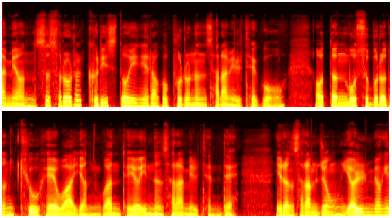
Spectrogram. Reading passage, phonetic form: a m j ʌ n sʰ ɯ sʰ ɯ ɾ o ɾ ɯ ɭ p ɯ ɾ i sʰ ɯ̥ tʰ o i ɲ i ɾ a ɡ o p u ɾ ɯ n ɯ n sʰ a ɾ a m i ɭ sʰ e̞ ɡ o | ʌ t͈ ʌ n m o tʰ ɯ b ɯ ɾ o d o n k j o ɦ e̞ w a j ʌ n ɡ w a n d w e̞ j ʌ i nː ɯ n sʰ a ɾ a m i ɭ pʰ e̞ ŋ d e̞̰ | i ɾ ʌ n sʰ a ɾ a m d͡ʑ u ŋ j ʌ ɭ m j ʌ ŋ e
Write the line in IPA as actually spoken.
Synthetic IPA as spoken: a m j ʌ n sʰ ɯ sʰ ɯ ɾ o ɾ ɯ ɭ k ɯ ɾ i sʰ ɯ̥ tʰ o i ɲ i ɾ a ɡ o p u ɾ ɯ n ɯ n sʰ a ɾ a m i ɭ tʰ e̞ ɡ o | ʌ t͈ ʌ n m o sʰ ɯ b ɯ ɾ o d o n k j o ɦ e̞ w a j ʌ n ɡ w a n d w e̞ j ʌ i nː ɯ n sʰ a ɾ a m i ɭ tʰ e̞ n d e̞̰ | i ɾ ʌ n sʰ a ɾ a m d͡ʑ u ŋ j ʌ ɭ m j ʌ ŋ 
